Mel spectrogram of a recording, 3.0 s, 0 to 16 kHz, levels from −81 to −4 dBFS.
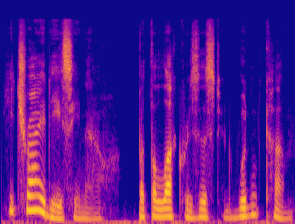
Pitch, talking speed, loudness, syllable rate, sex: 125 Hz, 205 wpm, -20 LUFS, 4.8 syllables/s, male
